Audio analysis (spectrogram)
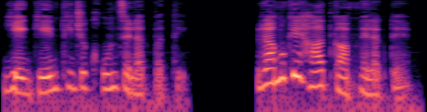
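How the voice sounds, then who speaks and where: A woman's voice: fairly low pitch, animated, normal speed, slightly rough, no room sound. A woman narrates a scripted horror story in a dramatic, suspenseful way.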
